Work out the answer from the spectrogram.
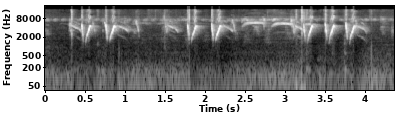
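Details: Bar-winged prinia (ciblek), a singing bird used as a lure to prompt other ciblek to sing: rapid high chirps and sharp downward-sweeping whistled notes in quick bursts, with a thin steady high tone in the background.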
